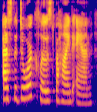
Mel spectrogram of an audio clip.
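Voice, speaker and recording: A woman narrates a classic novel as a scripted audiobook. Her voice sits somewhat high and has a bright, forward tone. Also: lively intonation, unhurried.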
